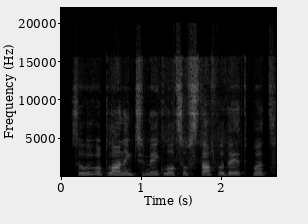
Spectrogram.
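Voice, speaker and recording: A woman with a non-native accent. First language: not English. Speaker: crafts streamer. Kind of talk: casual chat. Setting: live stream. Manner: halting.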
